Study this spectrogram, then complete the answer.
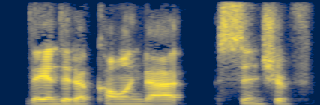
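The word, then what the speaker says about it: sinh: the hyperbolic sign function it's pronounced cinch of X and it's defined as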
